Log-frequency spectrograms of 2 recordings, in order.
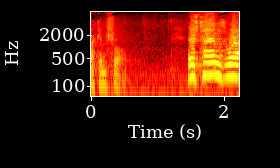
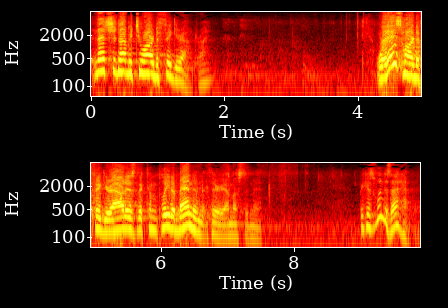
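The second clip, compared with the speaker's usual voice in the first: normal talking voice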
